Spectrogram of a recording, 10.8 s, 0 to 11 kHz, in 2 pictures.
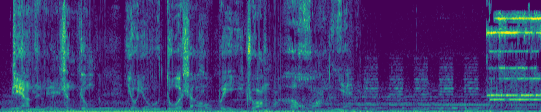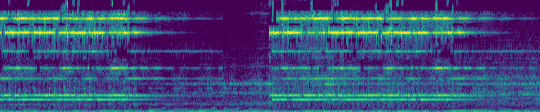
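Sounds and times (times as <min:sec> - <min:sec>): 
speech: 0:00.1 - 0:03.7
telephone bell ringing: 0:04.9 - 0:07.4, 0:08.1 - 0:10.6.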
